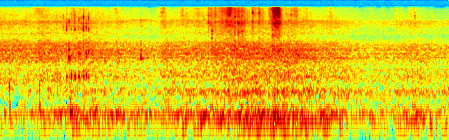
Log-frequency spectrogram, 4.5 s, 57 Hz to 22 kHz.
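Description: Steady low road and tyre rumble inside the cabin of a Tesla Model 3 as it speeds up under throttle, with a short sharp click right at the start.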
